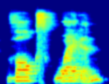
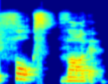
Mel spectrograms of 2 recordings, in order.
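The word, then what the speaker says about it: Volkswagen: all right which is most people would say vog wagon but it's actually FK vagon all right because the V is pronounced as an F in the Germanic and Dutch languages so V and F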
